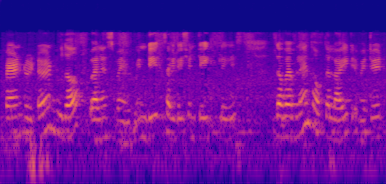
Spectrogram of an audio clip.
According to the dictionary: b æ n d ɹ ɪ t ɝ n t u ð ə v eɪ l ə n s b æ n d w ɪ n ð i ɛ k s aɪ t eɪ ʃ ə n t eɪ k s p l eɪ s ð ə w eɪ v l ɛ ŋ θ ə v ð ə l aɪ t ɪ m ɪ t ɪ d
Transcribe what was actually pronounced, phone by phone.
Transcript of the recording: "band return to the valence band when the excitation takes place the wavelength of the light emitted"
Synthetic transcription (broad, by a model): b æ n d ɹ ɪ t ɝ n t u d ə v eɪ l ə n s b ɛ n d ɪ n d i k s aɪ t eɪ ʃ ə n t eɪ k p l eɪ s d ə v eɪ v l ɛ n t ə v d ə l aɪ t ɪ m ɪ t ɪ d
